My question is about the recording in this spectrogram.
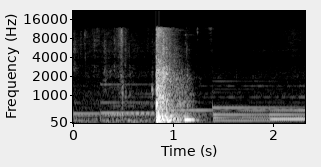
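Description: A door shutting with a single thud about a second in, over soft background music of held chords.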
